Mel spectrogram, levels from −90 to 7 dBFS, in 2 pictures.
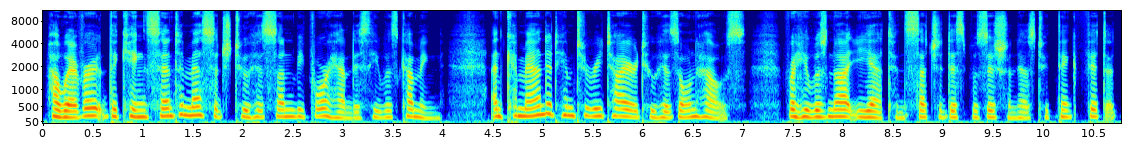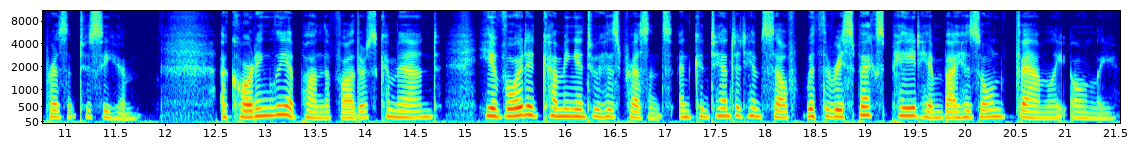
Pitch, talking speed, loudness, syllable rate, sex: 195 Hz, 180 wpm, -21 LUFS, 5.2 syllables/s, female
